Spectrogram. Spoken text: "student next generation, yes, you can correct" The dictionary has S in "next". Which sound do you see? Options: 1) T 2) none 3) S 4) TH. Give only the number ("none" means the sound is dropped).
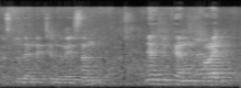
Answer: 2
